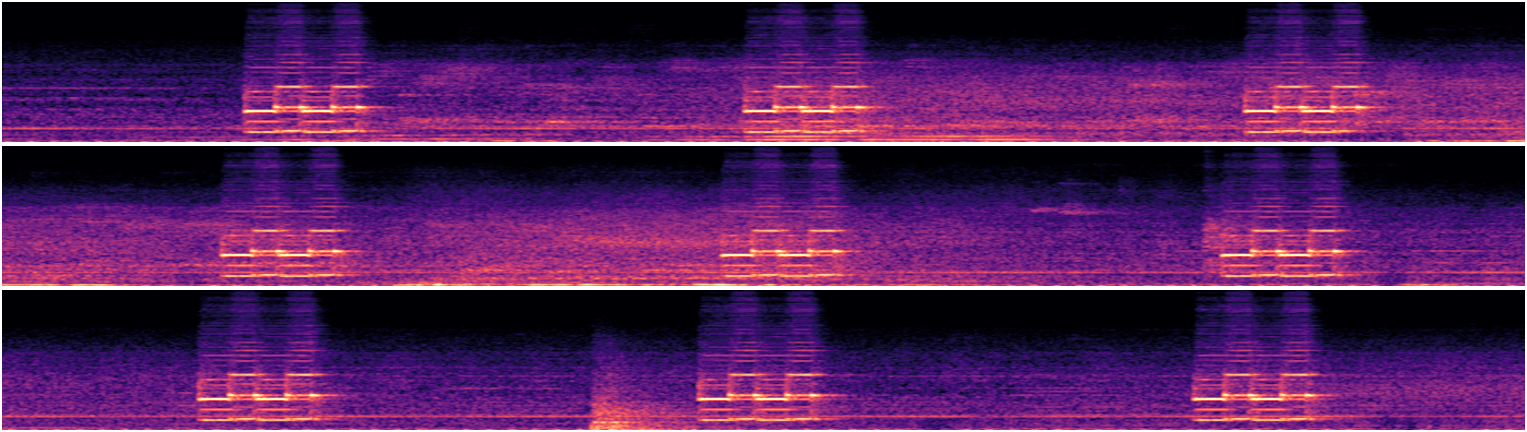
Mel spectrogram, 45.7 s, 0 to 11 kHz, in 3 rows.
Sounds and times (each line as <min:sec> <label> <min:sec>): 0:00.0 Reverse vending machine 0:04.3
0:05.2 Reverse vending machine 0:45.6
